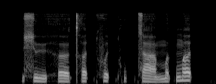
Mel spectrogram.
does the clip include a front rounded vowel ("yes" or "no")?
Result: yes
